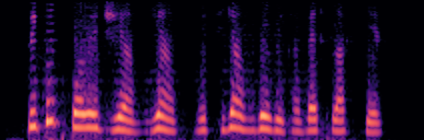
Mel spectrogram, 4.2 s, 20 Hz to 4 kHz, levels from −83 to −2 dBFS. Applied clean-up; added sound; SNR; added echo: neural separator model SepFormer WHAMR!.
